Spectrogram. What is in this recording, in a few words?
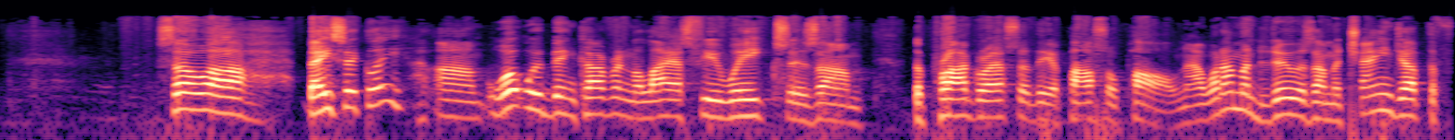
English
